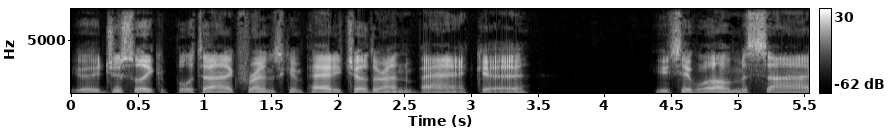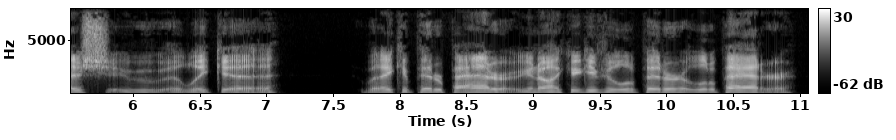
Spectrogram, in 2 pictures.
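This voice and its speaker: A man hosting a bedtime podcast in a creaky voice, with a halting, meandering monologue that repeats itself and drifts into whimsical asides. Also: medium pitch, no echo, studio quality. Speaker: podcast host.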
